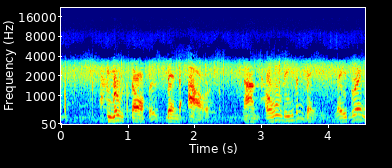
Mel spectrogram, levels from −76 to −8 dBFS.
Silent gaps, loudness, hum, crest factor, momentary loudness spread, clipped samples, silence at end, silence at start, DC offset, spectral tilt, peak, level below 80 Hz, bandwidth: none; -18 LUFS; none; 16 dB; 8 LU; under 0.1%; 0 s; 0 s; under 0.1%; -3.5 dB/octave; -2 dBFS; -62 dBFS; 16 kHz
